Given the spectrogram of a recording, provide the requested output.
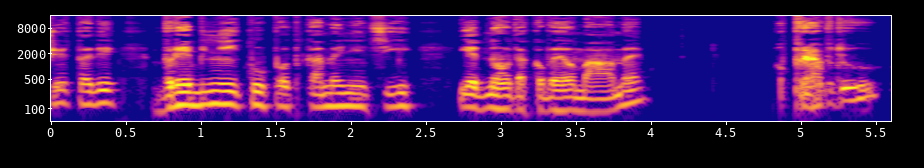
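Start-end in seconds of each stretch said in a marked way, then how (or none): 4.9-5.6 breathless, wide-eyed whisper of "Opravdu?"; awed whisper. A narrator's reading. Little boy whispering in awe to his grandfather. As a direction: hush it in wonder. Boy hears of the pond's water goblin.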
